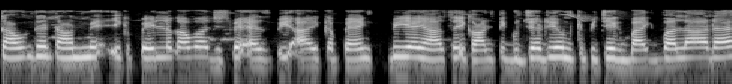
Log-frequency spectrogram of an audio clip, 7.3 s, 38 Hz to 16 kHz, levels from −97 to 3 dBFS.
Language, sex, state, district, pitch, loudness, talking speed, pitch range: Hindi, female, Bihar, Purnia, 255 Hz, -15 LUFS, 220 wpm, 235-265 Hz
